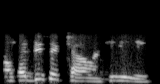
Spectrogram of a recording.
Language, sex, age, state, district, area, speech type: Kashmiri, male, 18-30, Jammu and Kashmir, Srinagar, urban, conversation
